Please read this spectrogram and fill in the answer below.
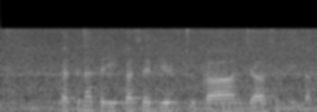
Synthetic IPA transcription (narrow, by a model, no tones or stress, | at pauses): kət̪naːt̪əɾiːkaːseːd̪ɪɽt͡ʃʊkaːnd͡ʒaːsəkd̪ɪt̪aː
